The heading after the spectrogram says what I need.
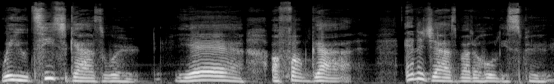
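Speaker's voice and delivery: sultry, seductive, sexy delivery. Reading a Bible verse aloud to the group, said real sexy. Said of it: "let me say it to y'all real sexy".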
